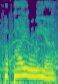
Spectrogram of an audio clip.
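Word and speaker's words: Papaioea: Tēnā koe Mark, kōrua ko Rhys, ai o te rā koutou ngā kai whakarongo, ko papai o ia te ingoa o Palmerston North.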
